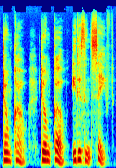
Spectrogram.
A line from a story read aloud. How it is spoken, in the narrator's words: said Victor in a whisper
